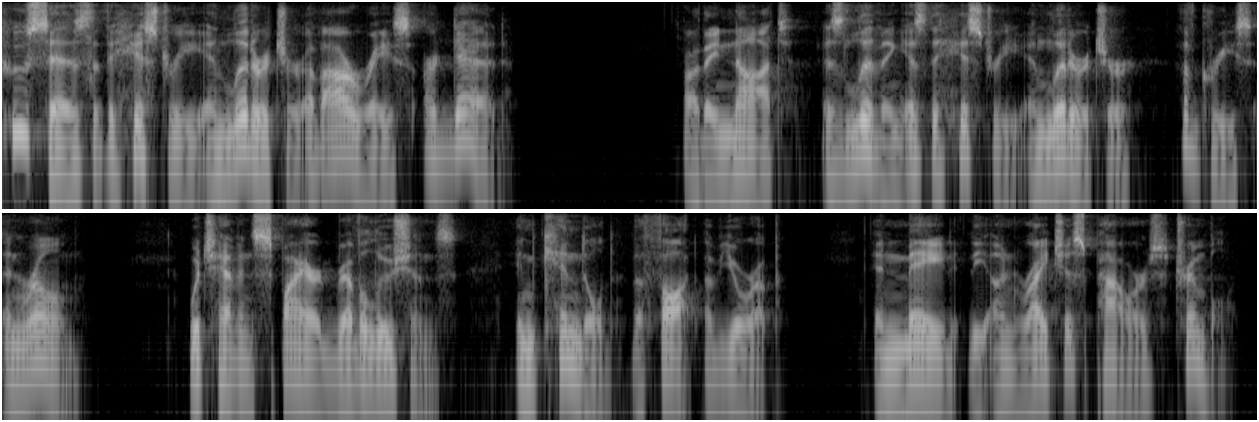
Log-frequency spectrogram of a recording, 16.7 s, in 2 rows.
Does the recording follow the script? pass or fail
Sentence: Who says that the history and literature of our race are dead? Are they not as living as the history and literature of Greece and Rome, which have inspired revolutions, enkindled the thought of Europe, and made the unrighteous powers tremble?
pass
